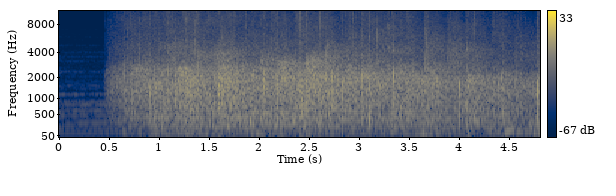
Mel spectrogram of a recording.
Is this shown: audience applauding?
yes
